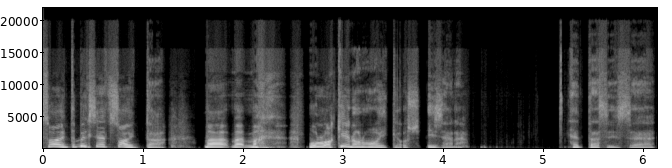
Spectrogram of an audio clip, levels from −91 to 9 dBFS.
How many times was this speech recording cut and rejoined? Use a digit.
0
